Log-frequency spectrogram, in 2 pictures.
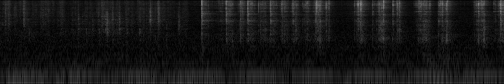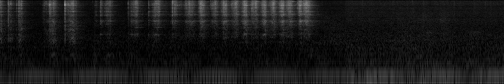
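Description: A metal spoon scraping quickly around a fine wire-mesh sieve, pushing powder through it in a run of short, scratchy strokes. The scraping starts about two seconds in and stops about two seconds before the end, over a faint steady hum.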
